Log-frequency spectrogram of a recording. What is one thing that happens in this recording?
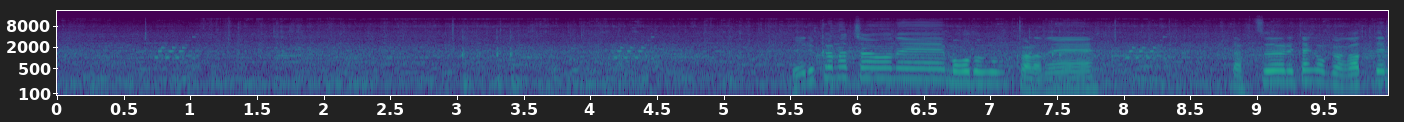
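A slot machine plays electronic beeps and jingles.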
